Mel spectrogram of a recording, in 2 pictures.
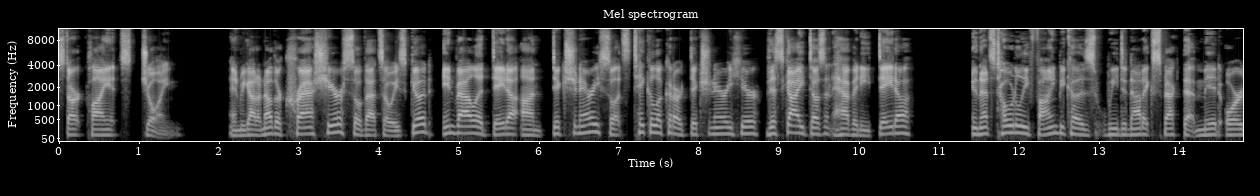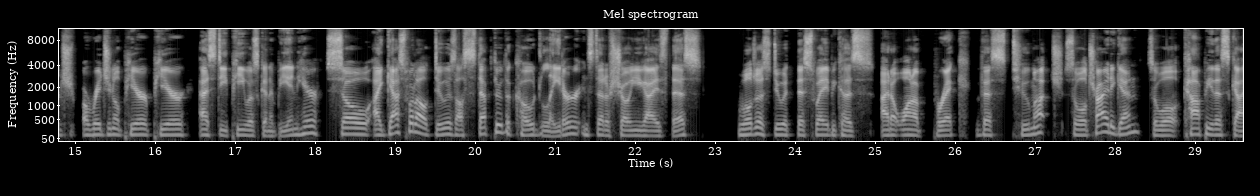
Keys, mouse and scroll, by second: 0.8 click, 2.2 click, 4.8 click, 5.7-6.4 scroll, 6.6 click, 6.9 scroll, 7.4 scroll down 4, 7.4 click, 7.9-8.8 scroll down 8, 11.1 scroll, 11.9-12.7 scroll, 13.7-15.8 scroll, 16.0-16.5 scroll, 19.4 click, 19.9 BackSpace, 20.3 ctrl+s, 23.0 click, 24.4 click, 25.0 click, 25.7 click, 26.5 click, 26.9 click, 28.3 click, 28.3 click, 28.6 ctrl+c, 29.0 click.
